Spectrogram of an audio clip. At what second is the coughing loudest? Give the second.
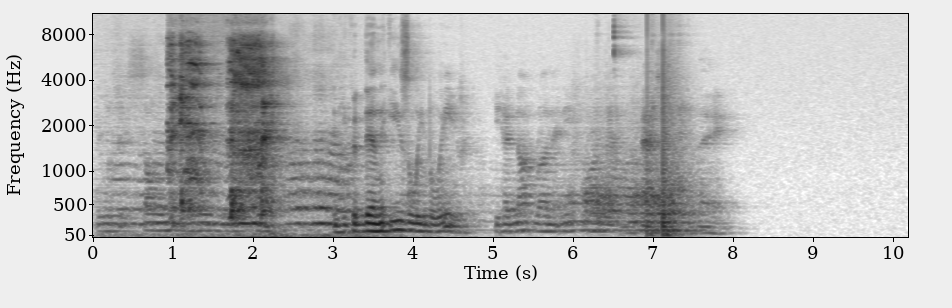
2 s.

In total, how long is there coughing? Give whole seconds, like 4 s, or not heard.
2 s.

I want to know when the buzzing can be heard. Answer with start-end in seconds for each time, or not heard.
0.0-7.7.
